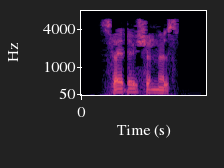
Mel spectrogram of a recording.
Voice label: "seditionous", English; adjectives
